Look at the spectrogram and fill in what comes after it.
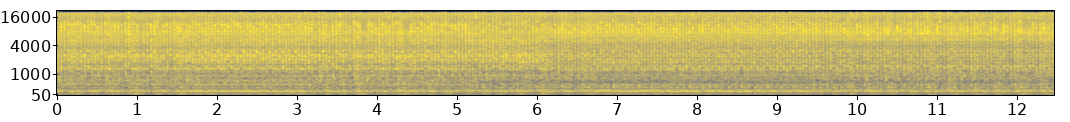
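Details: Isuzu 4JX1 diesel idling, checked with Tech2 live data; loud clatter with an uneven lumpy beat about four per second that never settles. Rough idle.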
